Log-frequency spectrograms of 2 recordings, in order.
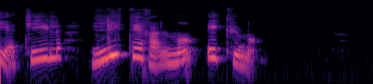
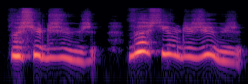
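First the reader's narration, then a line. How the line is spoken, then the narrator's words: Exclaimed. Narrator (French): s'écria Jean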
